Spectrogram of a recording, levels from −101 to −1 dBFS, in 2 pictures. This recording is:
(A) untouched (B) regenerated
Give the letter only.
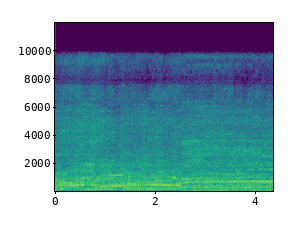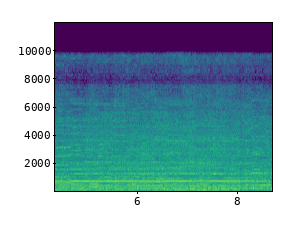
B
